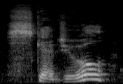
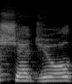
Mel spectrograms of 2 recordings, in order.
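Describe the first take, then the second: First: The word begins with an sk sound. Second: The word begins with an sh sound. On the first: It follows the Latin root. "in accordance with the Latin root" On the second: It follows the French way and German-style spelling. "to match the French way and the way it sort of looked to, you know, people who are used to the German standard"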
